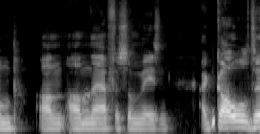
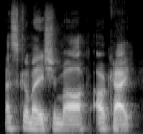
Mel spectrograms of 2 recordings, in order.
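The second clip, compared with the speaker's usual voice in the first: ordinary talk, nothing marked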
